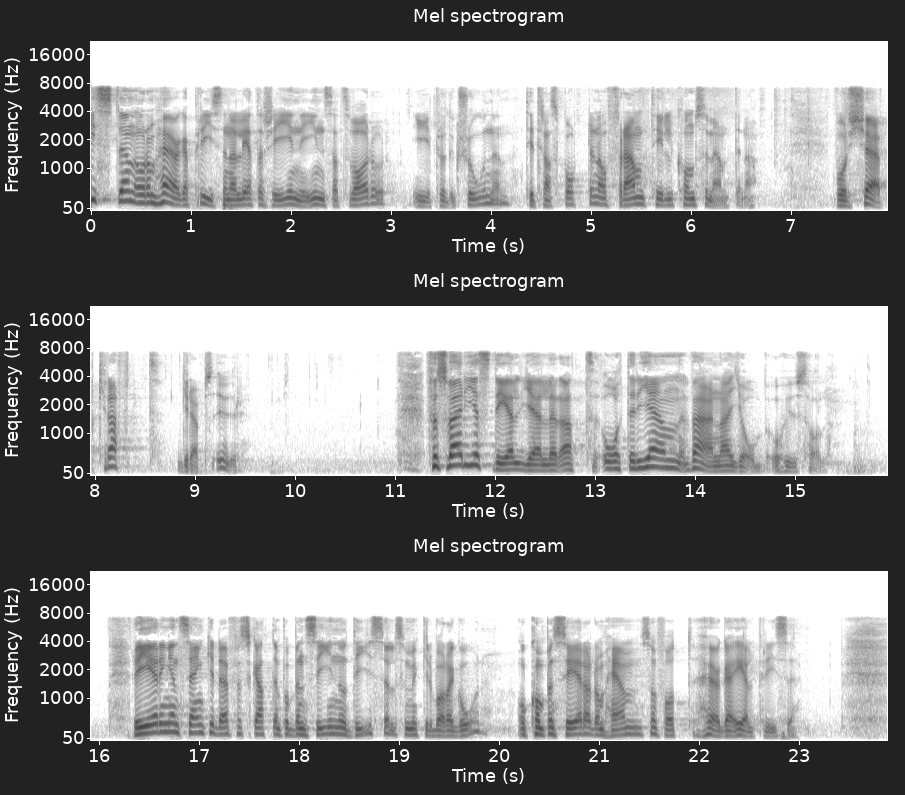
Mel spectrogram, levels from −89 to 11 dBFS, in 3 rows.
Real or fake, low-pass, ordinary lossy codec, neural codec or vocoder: real; 7.2 kHz; none; none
